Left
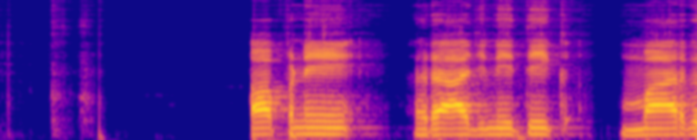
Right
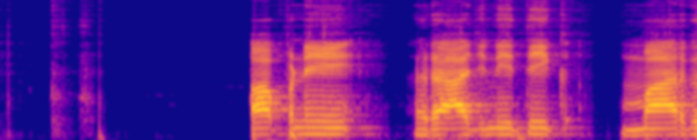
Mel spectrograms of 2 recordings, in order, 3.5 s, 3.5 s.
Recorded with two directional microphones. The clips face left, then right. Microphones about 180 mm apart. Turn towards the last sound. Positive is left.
turn(degrees=45)  # may be behind; listen again after turning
